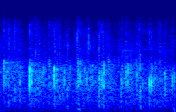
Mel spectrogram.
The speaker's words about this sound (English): Absolutely grateful for each and every one of them. And yes, we can give them an applause.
